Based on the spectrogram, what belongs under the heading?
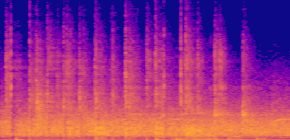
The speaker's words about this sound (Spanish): Vamos a dar ese aplauso.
